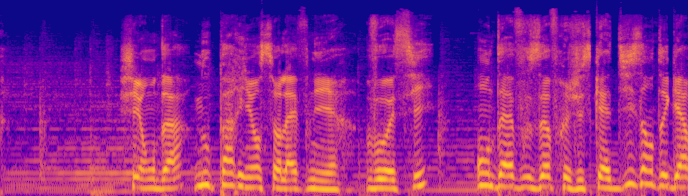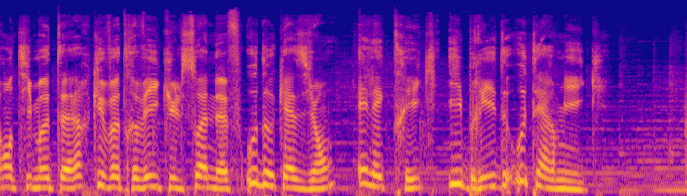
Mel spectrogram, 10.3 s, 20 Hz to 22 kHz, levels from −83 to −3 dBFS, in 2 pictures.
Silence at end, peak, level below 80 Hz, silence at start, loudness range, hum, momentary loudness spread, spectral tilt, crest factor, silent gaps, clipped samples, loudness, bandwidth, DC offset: 0 s; -6 dBFS; -46 dBFS; 0 s; 2 LU; none; 13 LU; -4 dB/octave; 12 dB; none; under 0.1%; -16 LUFS; 18 kHz; under 0.1%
